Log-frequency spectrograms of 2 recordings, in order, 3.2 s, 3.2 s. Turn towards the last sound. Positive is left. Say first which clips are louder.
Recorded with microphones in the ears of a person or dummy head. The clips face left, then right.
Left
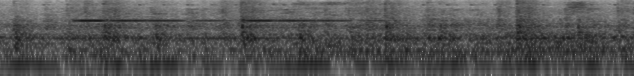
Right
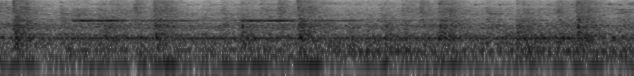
# right 1 dB
turn(degrees=0)  # may be behind; listen again after turning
